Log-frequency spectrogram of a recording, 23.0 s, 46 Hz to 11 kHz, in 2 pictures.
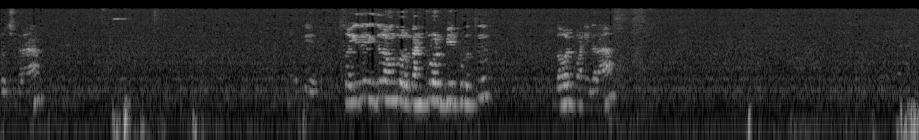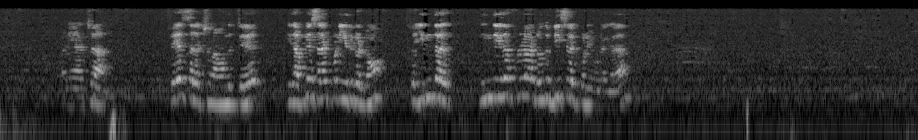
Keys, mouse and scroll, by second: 2.0 KP_0, 3.6 scroll up 1, 4.1-5.6 shift+middle drag, 5.6 ctrl+b, 13.4 click, 14.3-16.4 middle drag, 16.4 shift+click, 17.7-18.8 ctrl+drag, 18.8-21.4 middle drag, 21.4 ctrl+click, 22.2 ctrl+click, 22.7-22.9 middle drag.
